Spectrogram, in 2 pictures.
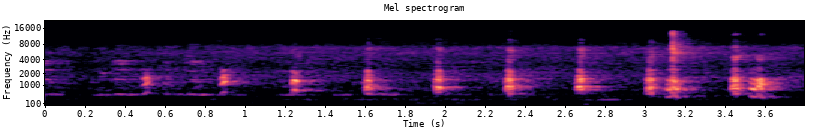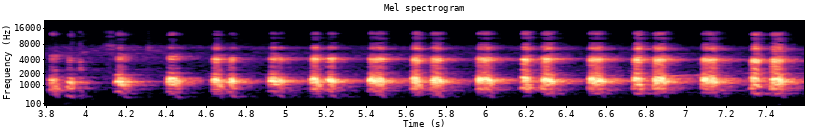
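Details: Hybrid chukar partridge giving a rhythmic series of harsh clucking notes that start sparse and quiet, then speed up and grow louder into a steady rapid chatter, about two notes per second.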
